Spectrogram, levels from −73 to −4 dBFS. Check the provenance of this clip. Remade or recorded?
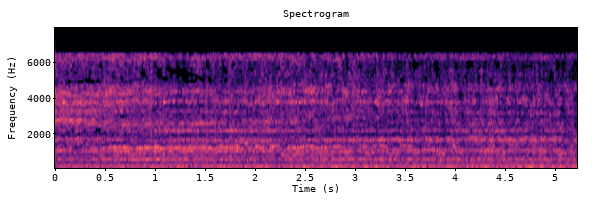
recorded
